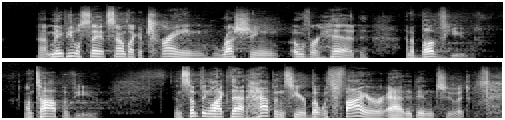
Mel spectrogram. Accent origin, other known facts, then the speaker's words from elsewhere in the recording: Oklahoma, United States; This past week, throughout my home state of Oklahoma, tornadoes ripped across the state on Monday.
